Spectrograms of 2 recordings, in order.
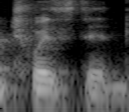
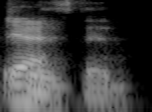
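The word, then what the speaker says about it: Twiztid: Yeah, Twisted. – Yeah, because ICP was already taken. They're like, we're painting our faces already. – Mm-hmm. You pronounce it like Twizzlers.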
